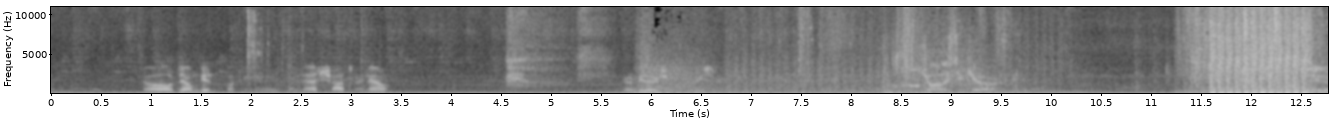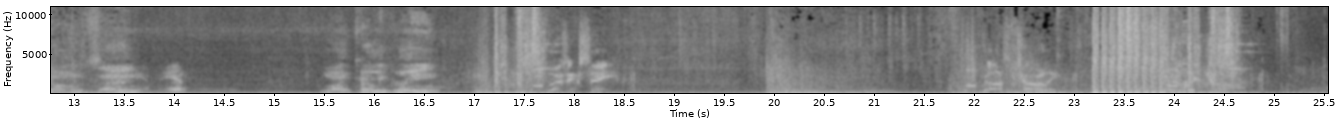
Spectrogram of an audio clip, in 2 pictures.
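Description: A man talks with animation into a microphone.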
